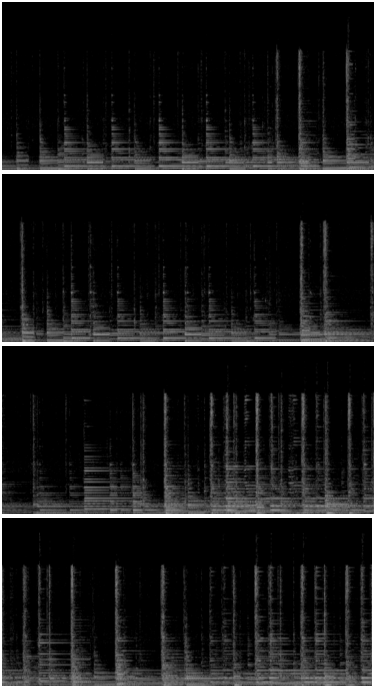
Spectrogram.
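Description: Acoustic guitar plays the intro to a country song, opening with a picked passage and moving into steady rhythmic strumming, clear and solo with no voices.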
